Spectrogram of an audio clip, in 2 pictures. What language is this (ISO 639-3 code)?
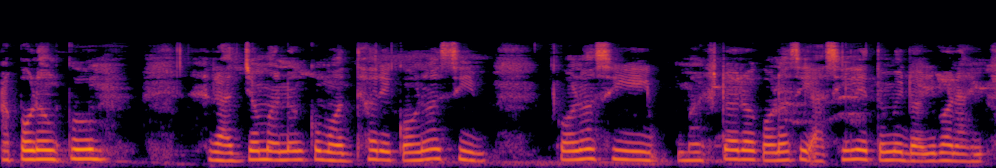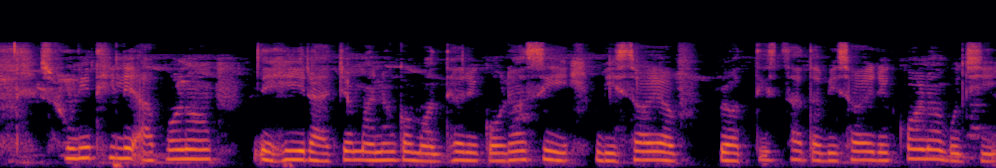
ori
